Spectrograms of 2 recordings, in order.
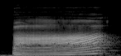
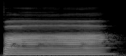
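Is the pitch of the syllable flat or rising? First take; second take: rising; flat. First: The pitch starts mid and rises upward. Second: The pitch stays high and level throughout. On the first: "the second tone is a rising tone" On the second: "the pitch of my voice does not change"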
